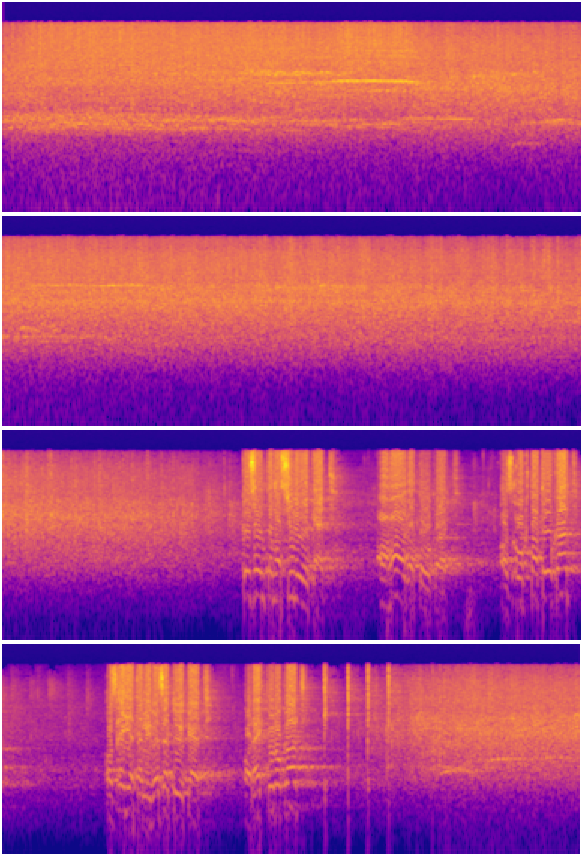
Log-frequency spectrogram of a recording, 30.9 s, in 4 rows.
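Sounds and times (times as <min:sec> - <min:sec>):
sustained applause from a large crowd: 0:00.0 - 0:19.2, 0:28.0 - 0:30.8
speech: 0:18.7 - 0:23.2, 0:24.6 - 0:27.3.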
